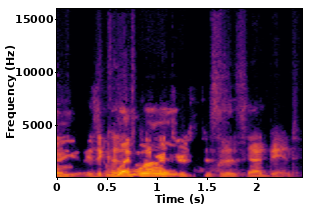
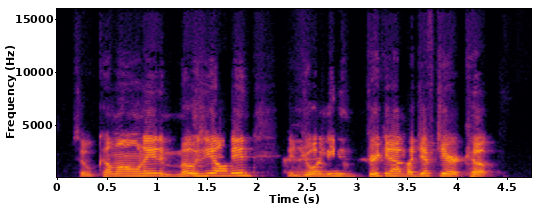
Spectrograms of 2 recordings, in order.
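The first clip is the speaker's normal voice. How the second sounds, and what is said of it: Silly put-on accent. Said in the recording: “what's with the accent? That's stupid.”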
